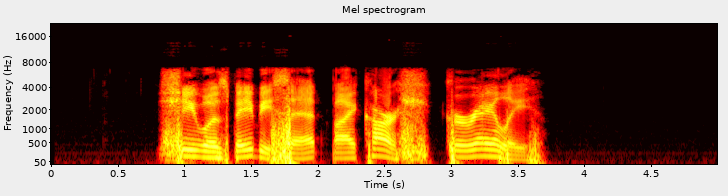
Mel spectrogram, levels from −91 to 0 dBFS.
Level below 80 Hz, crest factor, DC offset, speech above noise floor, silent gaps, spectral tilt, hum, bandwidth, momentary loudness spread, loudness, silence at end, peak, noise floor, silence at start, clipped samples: -34 dBFS; 18 dB; under 0.1%; 61 dB; none; -5 dB/octave; none; 7.2 kHz; 9 LU; -16 LUFS; 1.3 s; 0 dBFS; -77 dBFS; 0.8 s; under 0.1%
